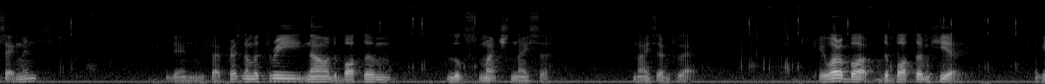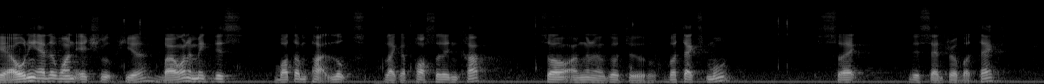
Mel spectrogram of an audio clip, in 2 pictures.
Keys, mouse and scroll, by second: 2.3 3, 2.9 scroll down 1, 3.1 right click, 4.1 click, 4.6 alt+scroll down 1, 8.0 alt+click, 8.7 alt+middle click, 9.2 scroll up 1, 9.5 click, 9.9 alt+click, 11.7 alt+click, 14.3 alt+middle click, 15.8 right click, 18.3 click.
